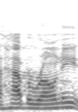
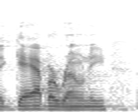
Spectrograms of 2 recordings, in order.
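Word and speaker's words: Gaborone: Um, you may hear some white people in South Africa say, say Gabaroni, um, or here in South Carolina, but it's Habaroni, um, sort of a silent G.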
